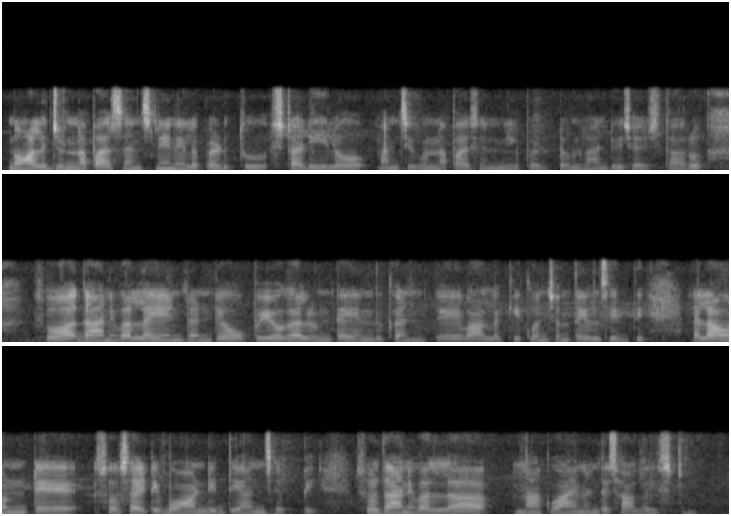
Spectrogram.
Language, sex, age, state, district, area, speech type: Telugu, female, 18-30, Andhra Pradesh, Palnadu, urban, spontaneous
